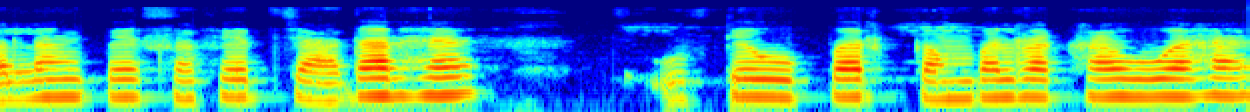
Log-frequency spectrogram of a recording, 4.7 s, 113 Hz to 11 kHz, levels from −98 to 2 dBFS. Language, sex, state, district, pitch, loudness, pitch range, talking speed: Hindi, female, Jharkhand, Deoghar, 220 Hz, -20 LUFS, 215-225 Hz, 140 wpm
